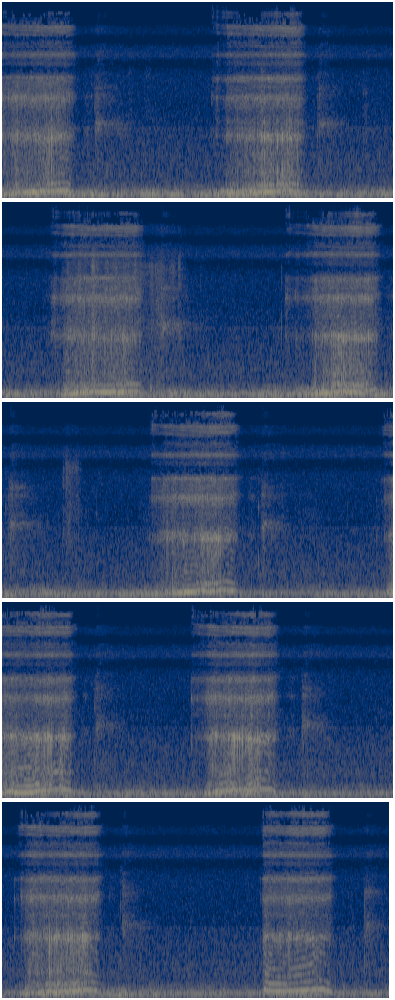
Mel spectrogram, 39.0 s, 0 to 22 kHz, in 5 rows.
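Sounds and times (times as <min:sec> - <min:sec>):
person snoring: 0:00.0 - 0:02.1, 0:04.2 - 0:06.2, 0:08.8 - 0:11.2, 0:13.5 - 0:16.0, 0:18.6 - 0:20.4, 0:23.2 - 0:25.0, 0:27.3 - 0:29.1, 0:31.6 - 0:33.8, 0:36.4 - 0:38.0.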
